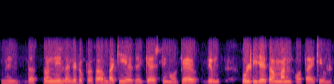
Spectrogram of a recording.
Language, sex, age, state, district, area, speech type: Hindi, male, 18-30, Rajasthan, Jaipur, urban, conversation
